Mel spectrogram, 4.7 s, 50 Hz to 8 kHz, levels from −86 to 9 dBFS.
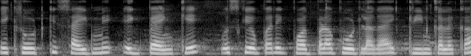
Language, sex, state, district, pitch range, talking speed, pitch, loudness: Hindi, female, Chhattisgarh, Rajnandgaon, 220-245 Hz, 230 wpm, 230 Hz, -15 LUFS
